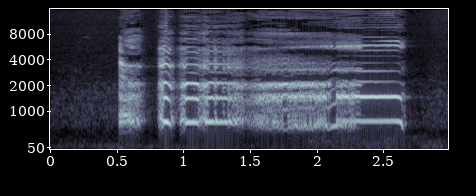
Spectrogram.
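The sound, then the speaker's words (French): A rooster crows once, loud: a couple of short opening bursts, then a long sustained cock-a-doodle-doo that holds steady before cutting off, with only faint background noise around it. “Si ce maudit coq chante, ça signifie que mon intro était trop longue, que vous vous êtes endormis comme des bâtards pendant que je vous parlais, et qu'il faut maintenant que je vous réveille.”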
